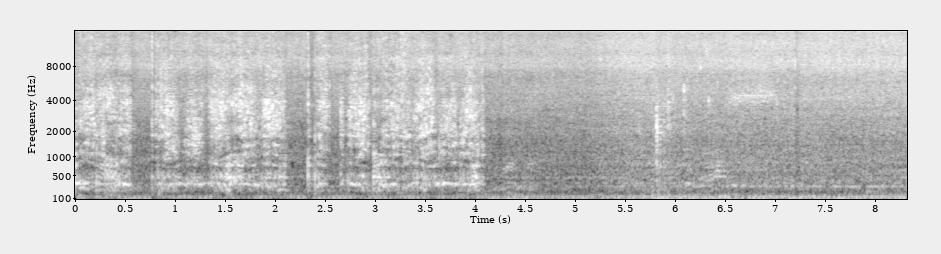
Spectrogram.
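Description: Butter sizzling and melting in a hot pan for Filipino buttered shrimp, with bursts of stirring and scraping for the first four seconds, then a steady softer frying hiss.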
